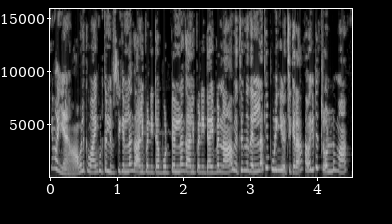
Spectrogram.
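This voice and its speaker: A woman voicing a complaining teenage girl in a cartoon, shrill and whiny. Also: lively intonation, rapid-fire, sharp tone, no room sound, exaggerated voice. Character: squabbling teenage girl, complaining about her sister.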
